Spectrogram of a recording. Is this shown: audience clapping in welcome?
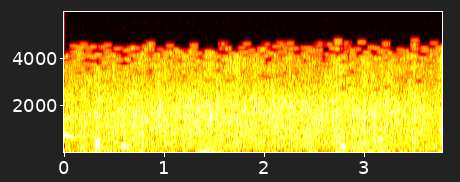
yes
